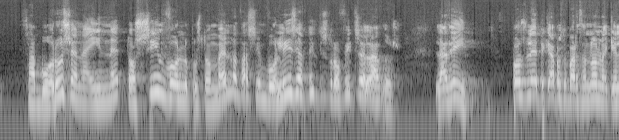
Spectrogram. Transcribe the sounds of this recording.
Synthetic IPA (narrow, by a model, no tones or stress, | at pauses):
θɐbo̞ɾuse̞nɐine̞t̪o̞siɱvo̞lo̞pust̪o̞me̞lo̞nθɐsiɱvo̞liziɐft̪it̪ist̪ɾo̞fit̪i̥se̞lɐðo̞s | ilɐði | po̞zvle̞pikɐpo̞st̪obɐɾθɐnonɐɟe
